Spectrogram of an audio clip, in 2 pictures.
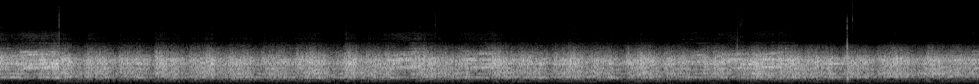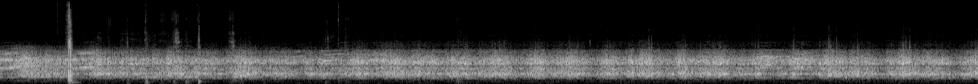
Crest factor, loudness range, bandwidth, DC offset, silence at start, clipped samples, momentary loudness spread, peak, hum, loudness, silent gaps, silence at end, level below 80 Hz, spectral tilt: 20 dB; 2 LU; 19.5 kHz; under 0.1%; 0 s; under 0.1%; 4 LU; 0 dBFS; none; -21 LUFS; none; 0 s; -68 dBFS; -4 dB/octave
